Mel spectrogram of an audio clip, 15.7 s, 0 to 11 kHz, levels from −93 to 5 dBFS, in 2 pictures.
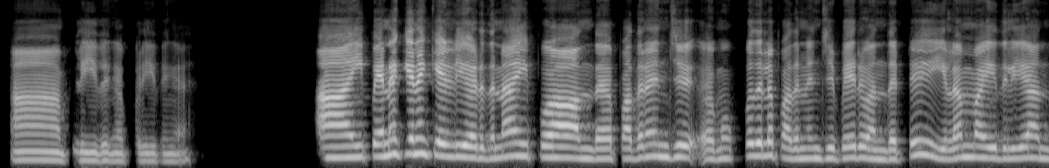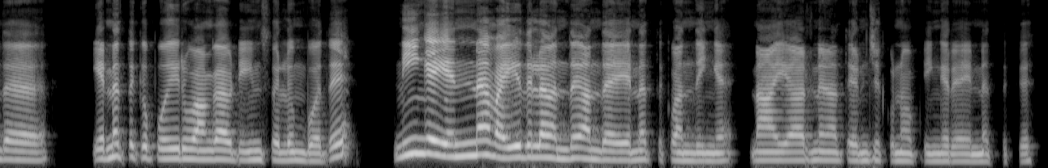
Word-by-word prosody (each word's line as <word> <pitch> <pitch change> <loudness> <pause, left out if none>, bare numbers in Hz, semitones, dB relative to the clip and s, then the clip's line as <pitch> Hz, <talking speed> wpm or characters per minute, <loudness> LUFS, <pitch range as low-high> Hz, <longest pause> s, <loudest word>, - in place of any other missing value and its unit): ஆ - - 0 0.4
புரியுதுங்க, 155 -2 -6
புரியுதுங்க. 145 -1 -11 1.1
ஆ - - +7 0.2
இப்ப 225 +1 -4
எனக்கு 285 +3 +4
என்ன 295 - +7
கேள்வி 235 -2 +4
வருதுன்னா, 210 +2 +1
இப்போ 225 -2 -3 0.2
அந்த 195 -1 -1 0.2
15, 225 +3 0 0.2
அ - - -1
30ல 250 +6 -1
15 200 0 -3
பேர் 215 +1 +1
வந்துட்டு 185 +6 -3 0.2
இளம் 210 +4 -1
வயதுலயே 205 -1 0
அந்த 185 -2 -4 0.7
எண்ணத்துக்கு 225 +1 -4
போயிருவாங்க, 190 -2 0
அப்பிடின்னு 175 0 -5
சொல்லும்போது, 165 +5 -4 0.5
நீங்க 295 +2 +5 0.2
என்ன 250 +2 +1 0.2
வயதுல 220 +1 +3
வந்து, 200 +1 -2
அந்த 175 -2 -2 0.2
எண்ணத்துக்கு 170 -1 -7
வந்தீங்க? 155 0 -4 0.3
நான் 165 0 -1
யாருன்னு, 165 0 -4
நான் 160 0 -11
தெரிஞ்சுக்கணும் 155 -1 -7
அப்படிங்கிற 145 0 -8
எண்ணத்துக்கு? 140 0 -11
195 Hz, 140 wpm, -20 LUFS, 160-220 Hz, 1.1 s, ஆ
